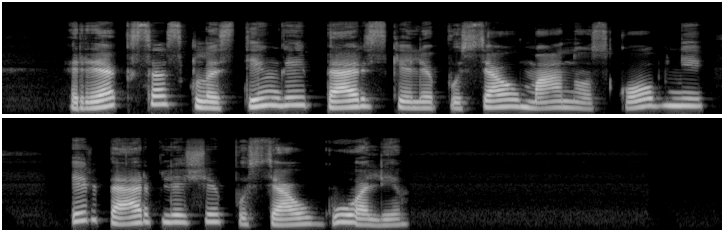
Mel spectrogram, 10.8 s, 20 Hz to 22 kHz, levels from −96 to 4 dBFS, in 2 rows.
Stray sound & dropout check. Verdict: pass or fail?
pass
